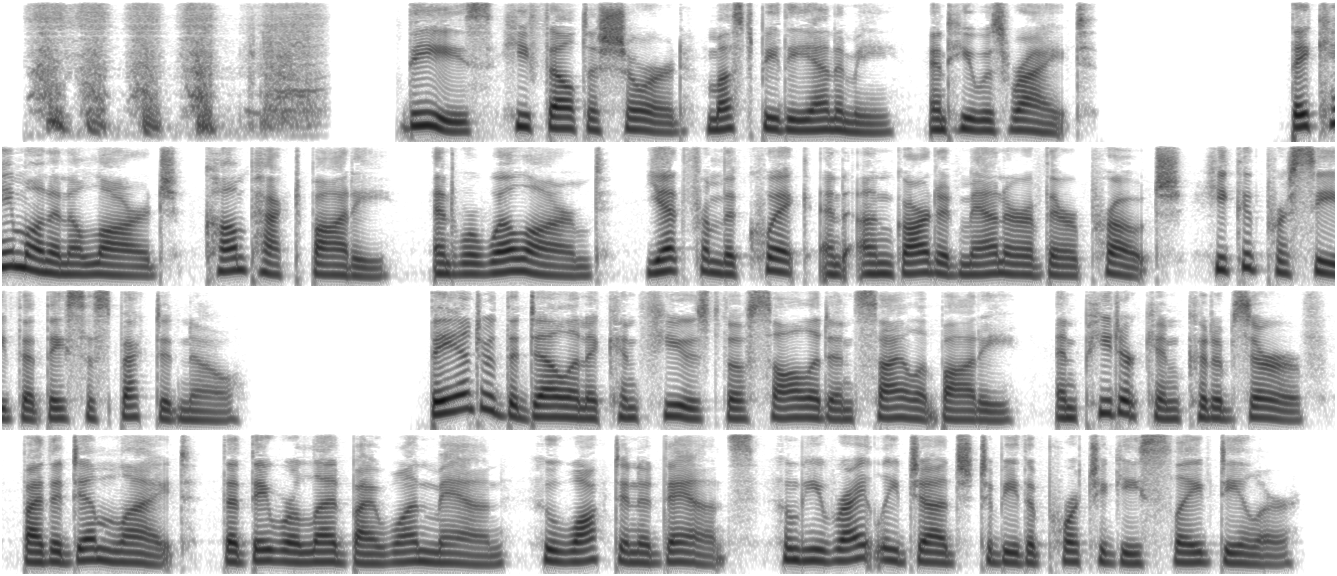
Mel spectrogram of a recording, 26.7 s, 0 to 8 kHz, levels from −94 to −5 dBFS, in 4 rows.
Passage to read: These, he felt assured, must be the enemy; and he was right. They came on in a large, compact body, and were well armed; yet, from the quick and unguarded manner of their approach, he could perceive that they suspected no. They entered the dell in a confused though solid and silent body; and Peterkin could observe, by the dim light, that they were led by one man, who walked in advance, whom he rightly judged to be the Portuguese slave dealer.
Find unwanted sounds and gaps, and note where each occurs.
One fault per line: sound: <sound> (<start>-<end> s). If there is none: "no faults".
sound: sniff (0.1-1.7 s)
